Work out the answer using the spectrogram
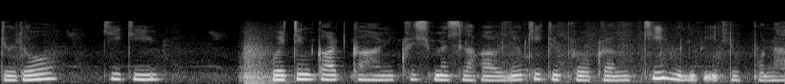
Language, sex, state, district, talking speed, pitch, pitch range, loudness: Nagamese, female, Nagaland, Dimapur, 105 wpm, 215 Hz, 200-230 Hz, -16 LUFS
